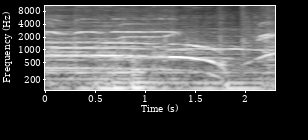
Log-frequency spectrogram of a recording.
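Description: Live acoustic rock band playing: two acoustic guitars and an electric bass over a steady bass line, with long held notes that slide in pitch.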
